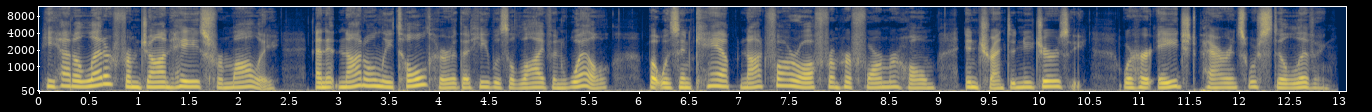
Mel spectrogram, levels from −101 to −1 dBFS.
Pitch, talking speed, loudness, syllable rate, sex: 195 Hz, 195 wpm, -18 LUFS, 4.9 syllables/s, female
